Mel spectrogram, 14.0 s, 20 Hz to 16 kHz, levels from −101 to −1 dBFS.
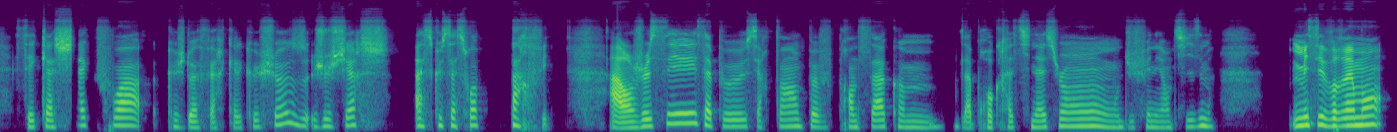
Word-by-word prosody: C'est 175 - -6
qu'à 180 0 -1
chaque 215 +4 +3
fois 215 -2 +2 0.2
que 175 - -9
je 155 - -5
dois 165 - 0
faire - - -8
quelque 155 +3 -9
chose, 235 +1 -3
je 190 +1 0
cherche 215 +5 0 0.2
à - - +2
ce 195 - -4
que 215 - -2
ça 210 +1 -1
soit 215 +2 -1 0.3
parfait. - - -2 0.6
Alors 150 +2 +8
je 180 +4 +2
sais, 270 +7 +2
ça 215 -6 +1
peut 185 0 -5
certains 185 +1 -4
peuvent 170 -3 -6
prendre 175 0 -4
ça 180 -2 -1
comme 165 -3 -8 0.3
de - - -14
la - - -1
procrastination 175 +3 -2
ou - - -7
du 165 -1 -10
fainéantisme. 180 +4 -5 0.8
Mais 215 +3 +8
c'est 235 -1 +4
vraiment 215 +4 +7
185 Hz, 160 wpm, -24 LUFS, 170-210 Hz, 0.8 s, Alors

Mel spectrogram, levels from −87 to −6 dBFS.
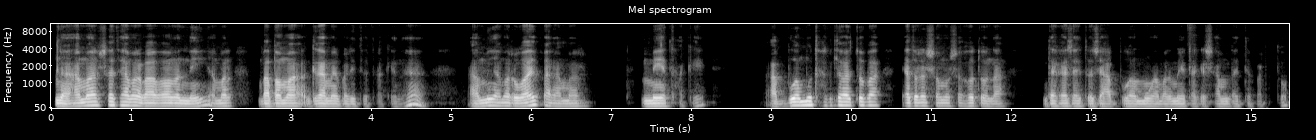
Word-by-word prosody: না, 105 -2 +6 0.2
আমার 130 +4 +5
সাথে 135 -1 +1
আমার 125 -1 +5
বাবা 105 0 +3
মা 105 - +4
নেই। 105 +4 +1 0.2
আমার 105 +1 -1 0.4
বাবা 100 +1 +4
মা 105 - +5 0.2
গ্রামের 100 -1 +2
বাড়িতে 95 -1 -7
থাকেন, 90 +1 -20
হ্যাঁ? 165 0 -2 0.7
আমি 110 +5 +3
আমার 115 -1 0
ওয়াইফ 125 +8 +4
আর 115 - -2
আমার 100 0 -4 0.9
মেয়ে 105 -1 +4
থাকে। 110 - -17 1.0
আব্বু, 95 +5 -5
আম্মু 140 +2 +6
থাকলে 125 +1 -7
হয়তোবা 130 +1 +2 0.4
এতটা 115 +1 +1
সমস্যা 110 -1 -5
হতো 110 -1 -2
না। 95 - -5 0.6
দেখা 100 0 -1
যাইত 100 -1 -6
যে 100 - -4
আব্বু, 95 +2 -13
আম্মু 95 +1 -1
আমার 95 0 -5
মেয়েটাকে 95 -1 -6
সামলাইতে 95 -1 -9
পারত। - - -25
105 Hz, 145 wpm, -22 LUFS, 95-115 Hz, 1.0 s, না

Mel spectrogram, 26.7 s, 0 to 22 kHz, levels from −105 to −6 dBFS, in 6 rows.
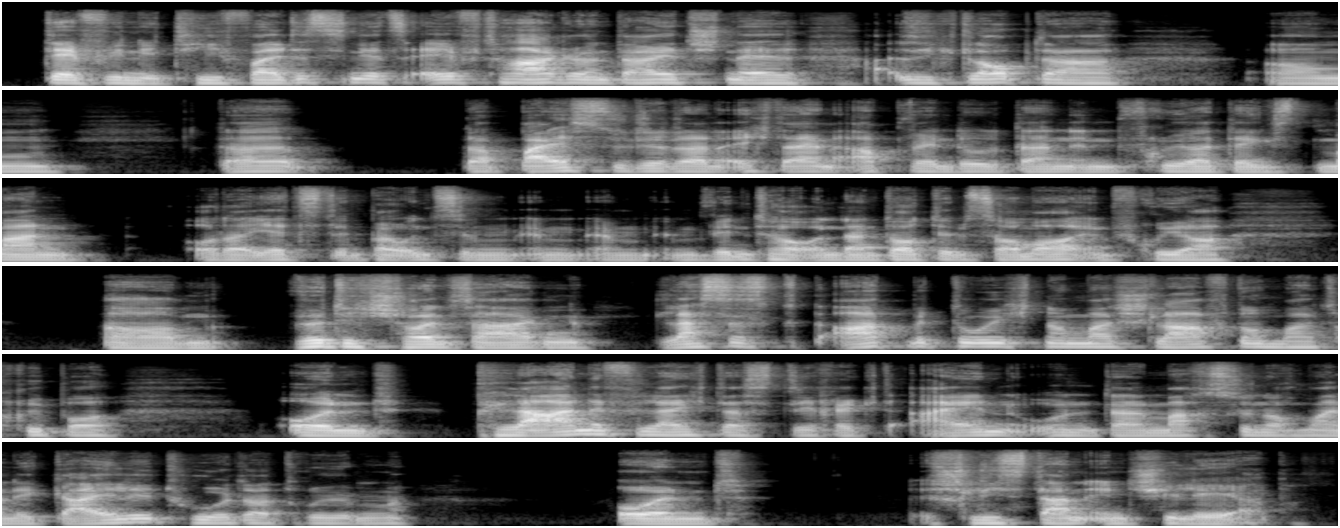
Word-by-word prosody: Definitiv, 105 -2 +2
weil 110 -1 +6
das 120 0 0
sind 125 - -1
jetzt 120 0 -1
11 120 0 0
Tage 120 -1 +6
und 110 - -2
da 110 - +4
jetzt 115 0 +2
schnell 105 -3 +1 0.2
also, 110 - -5
ich 105 - -7
glaube, 125 +1 +3
da 100 -4 0 0.4
ähm 90 -1 -5 0.4
da 95 +1 -2 0.5
da - - -1
beißt 115 -1 +4
du - - -5
dir 100 0 -3
dann 90 -1 +1
echt - - -4
einen - - +1
ab, - - -4
wenn 95 -2 -3
du 90 -1 -3
dann 85 0 -2
im 85 +1 -4
Frühjahr 90 -3 -2
denkst: 80 -2 -3
„Mann!“ 85 -2 +1 0.2
Oder - - -2
jetzt, 90 +2 -2
äh, - - -5
bei - - -4
uns - - -2
im 80 0 -7
im 80 -1 -9
im 80 0 -9
im 80 -1 -10
Winter 90 0 -1
und - - -2
dann - - 0
dort - - +1
im - - -3
Sommer, - - +1
im - - -8
Frühjahr, 85 -1 -3 0.7
ähm, 80 -2 -2 0.2
würde 120 +2 +5
ich 115 - 0
schon 100 -2 +5
sagen, 90 -1 0 0.2
lass - - +4
es - - -1 0.2
atme - - +2
durch 125 -1 -1
noch 120 - -1
mal, 110 -1 0
schlaf 105 -1 +1
noch 110 -2 -2
mal 105 -1 -4
drüber 95 -2 -5 0.5
und 90 -3 +2 0.2
plane 100 +7 +8
vielleicht 105 -5 -2
das 95 -1 -3
direkt 90 -1 -8
ein. 105 +4 +1
Und 95 -3 -8
dann 90 0 -1
machst 90 +1 -2
du - - -4
noch 95 -2 -5
mal 90 -2 -3
'ne 85 -1 -5
geile 130 +9 +2
Tour 110 -2 -3
da 105 -2 -2
drüben 95 -1 -8 0.7
und 85 -2 +2 0.5
schließt 105 0 -1
dann 95 +1 +4
in 90 - -3
Chile 85 -2 -1
ab. - - -18
95 Hz, 195 wpm, -25 LUFS, 90-110 Hz, 0.7 s, plane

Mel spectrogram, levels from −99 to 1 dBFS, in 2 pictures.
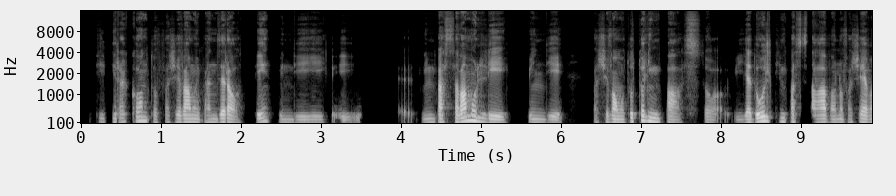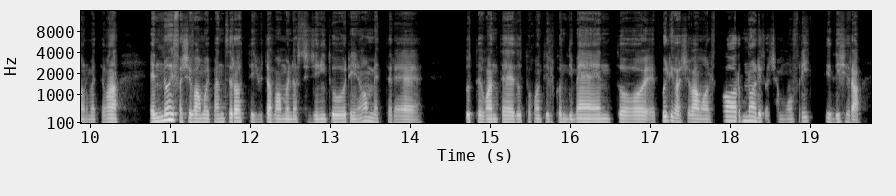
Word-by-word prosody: ti 120 -2 -15
ti 120 - -8
racconto: 125 +2 -3
facevamo 115 +1 0
i - - -5
panzerotti, 115 +3 -1
quindi 100 -1 -8
i 95 -1 -13 0.4
ehm, - - -20 0.2
impastavamo 115 +7 +4
lì, 110 -8 0 0.2
quindi 105 -3 -6 0.3
facevamo 110 -2 -1
tutto 130 +7 0
l'impasto, 105 -7 -4
gli 100 +2 -14
adulti 135 +5 +3
impastavano, 115 -3 -2
facevano, 110 0 -2
mettevano 115 +2 +2
a 115 - -6 0.3
e 125 - +3
noi 185 +9 +8
facevamo 120 -6 +2
i - - +2
panzerotti, 130 +2 +1
aiutavamo 110 0 0
i 110 - +2
nostri 110 +1 -5
genitori, 115 +1 +1
no, 115 +6 -2
a - - +2
mettere 105 -5 -3 0.5
tutte 115 -1 -2
quante 110 0 +3
tutto 115 0 -6
quanto 110 0 -4
il 110 - -5
condimento, 115 0 +2
e 110 0 -1
poi 155 0 -2
li 155 - -2
facevamo 115 -2 +1
al 110 - -4
forno, 150 -1 +2
li 125 - 0
facevamo 110 -1 -11
fritti, 140 0 -9
lì 115 +1 -3
c'era 110 -5 -1
115 Hz, 150 wpm, -25 LUFS, 110-120 Hz, 0.5 s, noi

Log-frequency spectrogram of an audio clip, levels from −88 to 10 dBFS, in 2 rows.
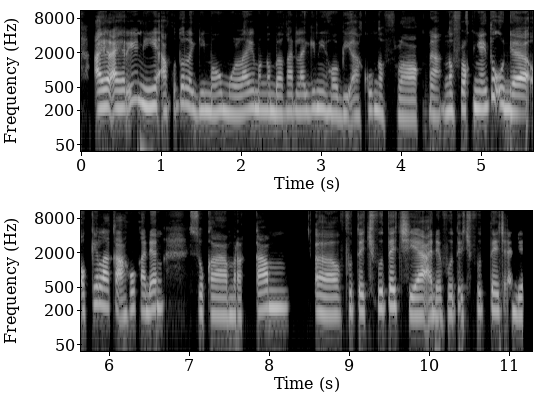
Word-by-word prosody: akhir-akhir 220 0 +6 0.2
ini 240 -2 +4
aku 200 +1 -3
tuh 260 - -2
lagi 200 -3 -2
mau 190 0 -1
mulai 190 +1 -1
mengembangkan 190 -2 -1
lagi 190 +3 -3
nih, 210 -2 +1
hobi 175 -1 -4
aku 200 +5 -9
ngevlog. 155 -3 -3
Nah, 165 -2 -2
ngevlognya 205 +4 0
itu - - -1
udah 210 -6 +5 0.2
oke 255 +7 -6
lah, 235 - +6
Kak, - - +2
aku 205 - 0
kadang, 200 +3 +1 0.4
suka 170 -3 -2
merekam, 215 +7 0 0.3
eee, 170 -2 +2
footage-footage 210 +1 -1
ya, 165 -1 +5
ada 160 0 -2
footage-footage, 190 +4 -6
ada 175 -2 -4
195 Hz, 160 wpm, -24 LUFS, 175-215 Hz, 0.4 s, akhir-akhir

